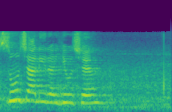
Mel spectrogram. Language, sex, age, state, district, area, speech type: Gujarati, female, 30-45, Gujarat, Surat, urban, read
